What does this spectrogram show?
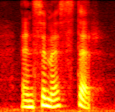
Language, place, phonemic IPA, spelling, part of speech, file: Swedish, Gotland, /sɛˈmɛstɛr/, semester, noun, Sv-semester.ogg
- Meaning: 1. a holiday/vacation, especially from work 2. an activity related to vacationing 3. a relief from a taxing situation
